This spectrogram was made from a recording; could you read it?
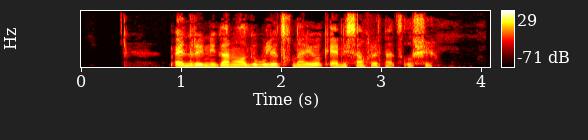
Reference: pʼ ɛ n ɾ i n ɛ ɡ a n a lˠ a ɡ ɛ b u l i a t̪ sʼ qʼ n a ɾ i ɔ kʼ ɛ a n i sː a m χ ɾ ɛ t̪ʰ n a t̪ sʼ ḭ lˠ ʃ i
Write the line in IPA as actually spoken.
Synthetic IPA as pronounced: pʼ ɛ n ɾ i n i ɡ a n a lˠ a ɡ ɛ b u l i a t̪ sʼ qʼ n a ɾ i ɔ kʼ ɛ a n i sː a m χ ɾ ɛ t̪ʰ n a t̪ sʼ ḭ lˠ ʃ i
